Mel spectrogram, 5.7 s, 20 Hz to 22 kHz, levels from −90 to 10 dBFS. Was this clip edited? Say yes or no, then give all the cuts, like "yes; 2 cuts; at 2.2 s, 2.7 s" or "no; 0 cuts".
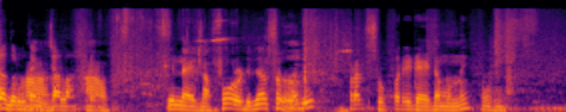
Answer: yes; 1 cut; at 3.6 s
